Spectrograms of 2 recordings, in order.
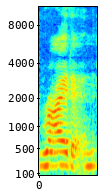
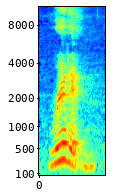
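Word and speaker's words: Riden: And then imagine my surprise when I listened to the audio book and it says Ridden. I thought it was Ryden. It's spelled R I D E N. So, I always like read it as Ryden.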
